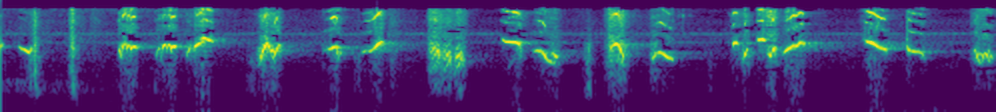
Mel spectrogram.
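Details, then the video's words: Lesser green leafbirds, two birds answering each other as if fighting, mixed into a lure recording for bird trapping: rapid, high chirps and whistled slurred notes, dense and overlapping, in quick bursts. "suara jitu pikat ijo mini"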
